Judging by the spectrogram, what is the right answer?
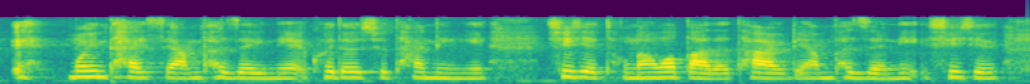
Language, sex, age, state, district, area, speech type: Manipuri, female, 18-30, Manipur, Imphal West, urban, spontaneous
